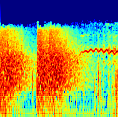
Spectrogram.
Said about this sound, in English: Look. Pack horse break loose.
